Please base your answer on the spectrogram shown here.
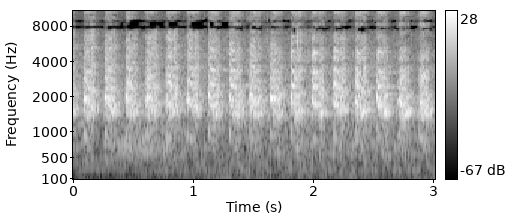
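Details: Laughing kookaburra calling at Higashiyama Zoo, Japan, on 25 May 2011, said to sound truly like laughter: a rapid, steady run of harsh, rasping cackles, about six per second, evenly loud throughout.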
